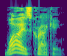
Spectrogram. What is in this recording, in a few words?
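"wisecracking", English, British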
